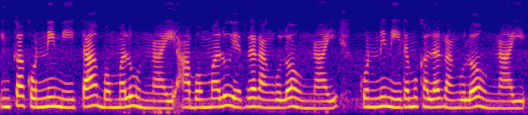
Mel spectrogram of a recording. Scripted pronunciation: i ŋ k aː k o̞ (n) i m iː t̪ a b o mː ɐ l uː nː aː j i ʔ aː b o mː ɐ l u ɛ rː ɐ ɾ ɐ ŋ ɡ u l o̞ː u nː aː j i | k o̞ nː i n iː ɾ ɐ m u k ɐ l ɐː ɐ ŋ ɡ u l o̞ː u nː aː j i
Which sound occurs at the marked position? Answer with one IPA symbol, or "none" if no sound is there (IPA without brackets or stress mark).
nː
